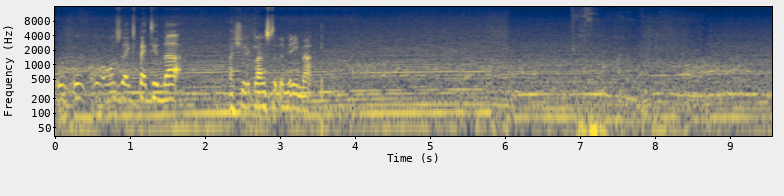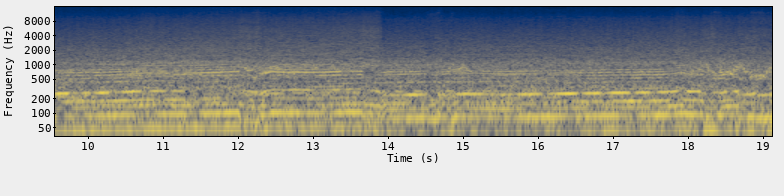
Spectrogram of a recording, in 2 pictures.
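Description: A car engine drones steadily and revs as it speeds up.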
